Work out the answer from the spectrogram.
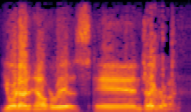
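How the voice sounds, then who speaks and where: A man's voice: mid-range voice, slow pace, lo-fi sound. A congested man doing casual live commentary as he opens trading card packs, rattling off player names with chatty asides. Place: indoor room at a table.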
